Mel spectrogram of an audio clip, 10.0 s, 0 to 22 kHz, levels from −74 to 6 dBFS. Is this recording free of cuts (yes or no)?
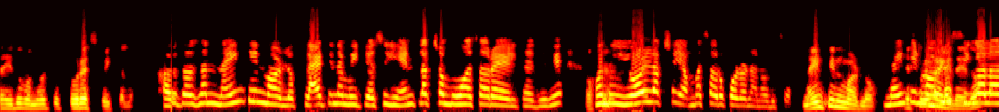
no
